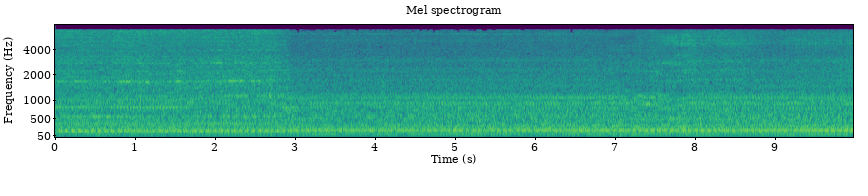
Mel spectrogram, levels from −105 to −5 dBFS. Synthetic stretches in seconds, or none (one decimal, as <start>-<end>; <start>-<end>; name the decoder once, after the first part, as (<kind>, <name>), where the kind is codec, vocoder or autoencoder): 6.9-7.9 (codec, SNAC)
